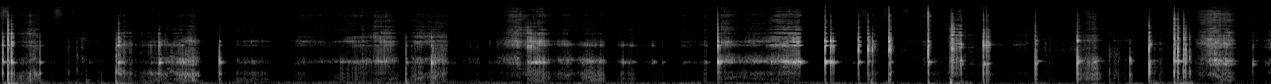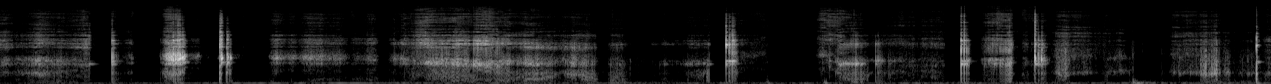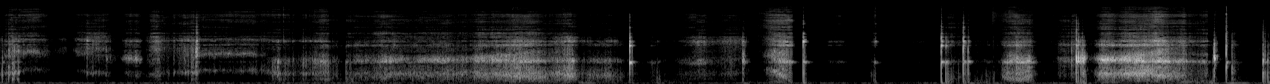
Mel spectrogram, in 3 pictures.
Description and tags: the sounds of two small marble cutting boards interacting
cutting, stone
